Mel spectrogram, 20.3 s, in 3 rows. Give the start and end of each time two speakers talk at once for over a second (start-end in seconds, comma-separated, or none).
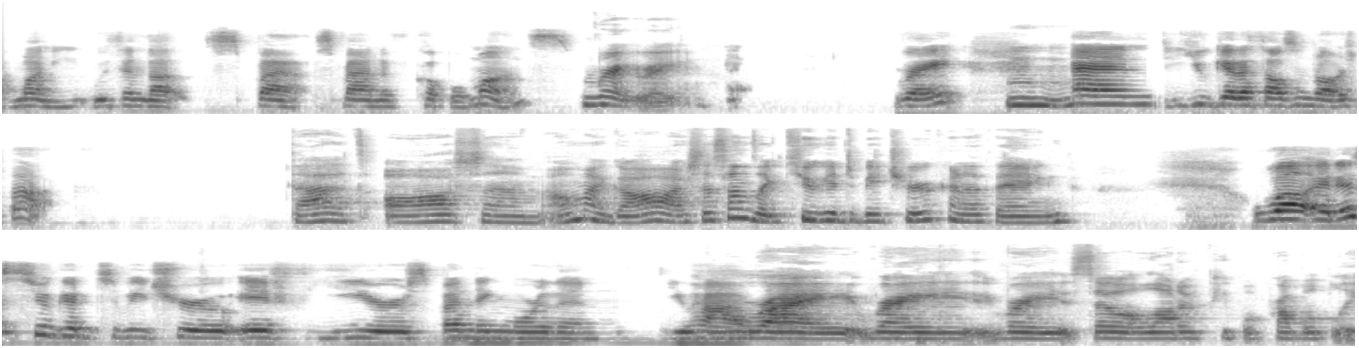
none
